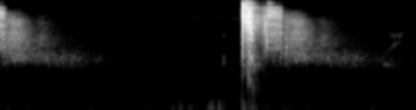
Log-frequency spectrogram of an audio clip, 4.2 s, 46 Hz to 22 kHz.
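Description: Suppressed gunshot from a rifle with an 8-inch barrel, a single sharp crack standing out against quiet outdoor background, followed by a short fading tail.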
